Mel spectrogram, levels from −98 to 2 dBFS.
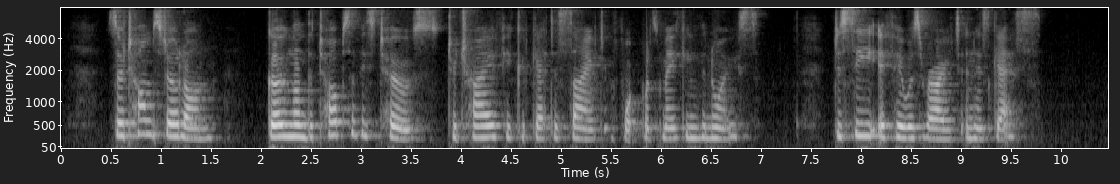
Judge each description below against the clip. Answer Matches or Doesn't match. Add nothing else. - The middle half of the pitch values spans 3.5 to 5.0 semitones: Doesn't match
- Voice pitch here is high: Matches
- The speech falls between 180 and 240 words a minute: Matches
